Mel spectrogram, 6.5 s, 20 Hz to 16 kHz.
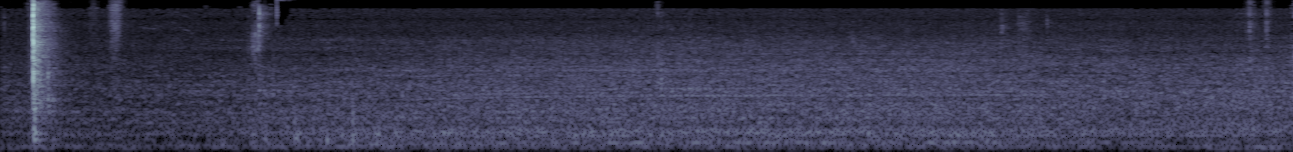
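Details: Intel 386 DX-25 PC left unused 15+ years, at power-on: sharp switch click, then steady airy cooling-fan whir with no grinding or rattle; it boots but shows power-up errors. Normal power-on fan noise.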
